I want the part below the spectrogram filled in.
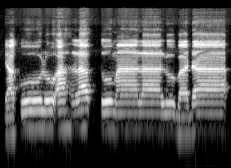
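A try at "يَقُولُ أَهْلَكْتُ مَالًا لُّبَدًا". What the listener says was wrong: Ada yang tasdid yang kurang yang terlewat tadi. Malal lubada. Malalu bada, malalu bada.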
